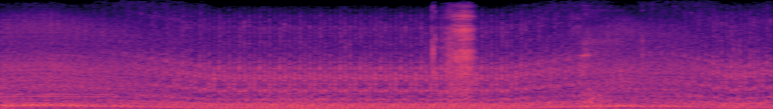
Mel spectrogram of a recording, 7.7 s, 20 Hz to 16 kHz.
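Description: A tractor engine in the video game Farming Simulator 19 runs steadily with a low, continuous drone, holding an even level throughout with a brief brighter swell in the middle.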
